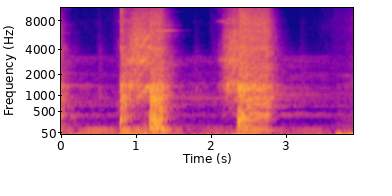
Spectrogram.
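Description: A Milwaukee M18 Fuel 1/4-inch impact driver (2853-20) in auto mode drives a screw in two short, loud, hammering bursts separated by a brief pause.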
